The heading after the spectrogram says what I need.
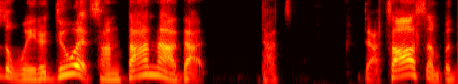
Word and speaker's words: Santa Ana: my response is like i pronounce it how the natives do and that just messed with people even more because if you're white from santa ana then i'm telling you that you're not a native if you're pronouncing santana and not santana you know so and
